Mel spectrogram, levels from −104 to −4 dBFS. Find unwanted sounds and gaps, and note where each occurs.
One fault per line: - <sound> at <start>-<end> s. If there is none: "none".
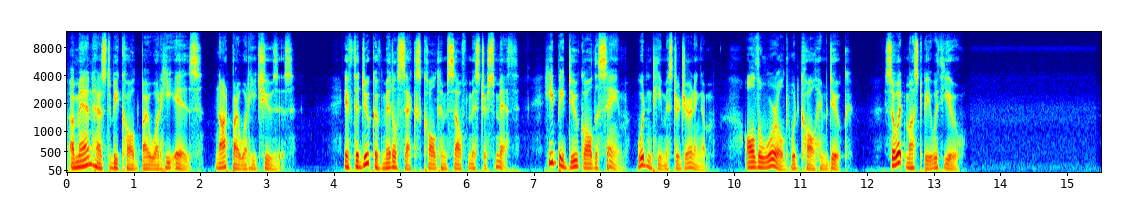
none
